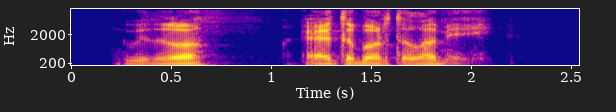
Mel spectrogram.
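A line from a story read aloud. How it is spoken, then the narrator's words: Quiet, hoarse voice. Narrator (Russian): сказал аристократ и микрофон тихим, хриплым голосом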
